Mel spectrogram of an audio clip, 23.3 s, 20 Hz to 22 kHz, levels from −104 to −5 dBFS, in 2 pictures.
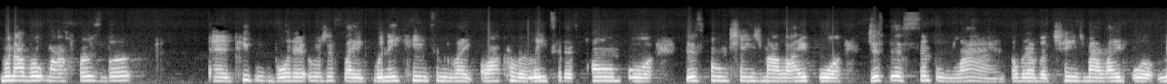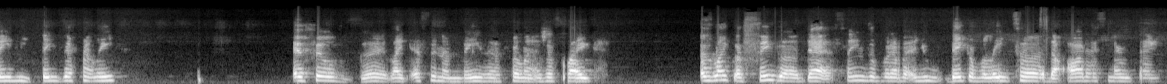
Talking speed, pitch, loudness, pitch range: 200 wpm, 175 Hz, -15 LUFS, 170-185 Hz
